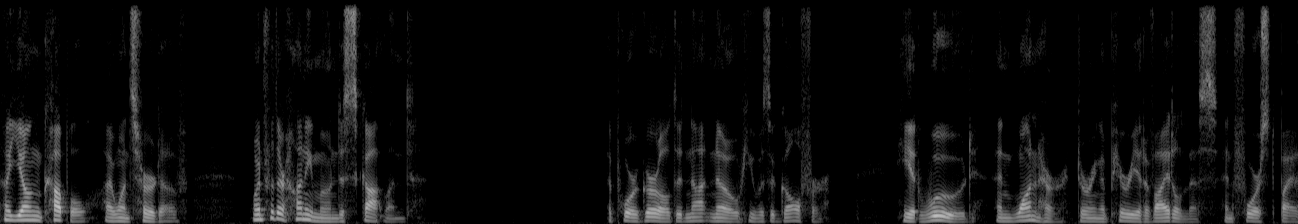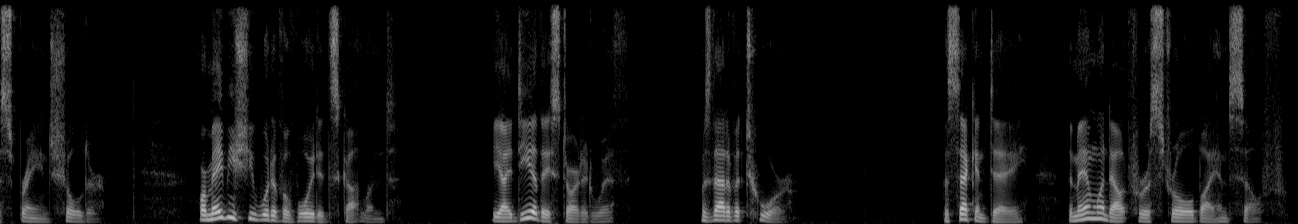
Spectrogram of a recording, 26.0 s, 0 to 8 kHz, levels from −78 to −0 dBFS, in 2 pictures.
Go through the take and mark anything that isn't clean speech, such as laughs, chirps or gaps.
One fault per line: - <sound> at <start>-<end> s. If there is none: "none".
none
